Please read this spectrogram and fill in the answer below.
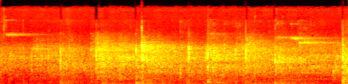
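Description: Futsal ball being kicked and bouncing on a sports-hall floor, with players' running footsteps: a handful of sharp thuds that echo in the large hall.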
